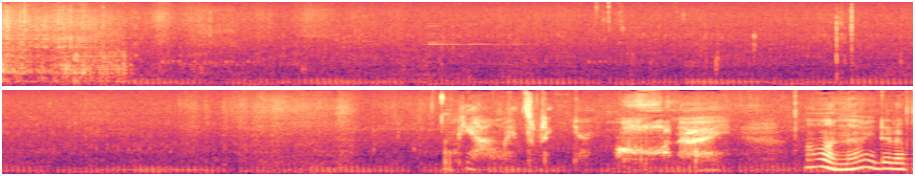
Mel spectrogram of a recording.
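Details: Australian Mist cat Dawn, a mother with her first-born kitten Ali, indoors; a soft, steady, low purr rumbles continuously for about ten seconds, then rustling and a woman's warbling voice break in near the end.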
